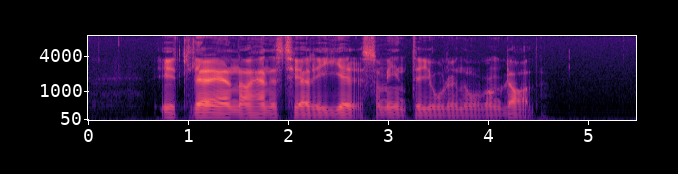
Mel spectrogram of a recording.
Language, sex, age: Swedish, male, 42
